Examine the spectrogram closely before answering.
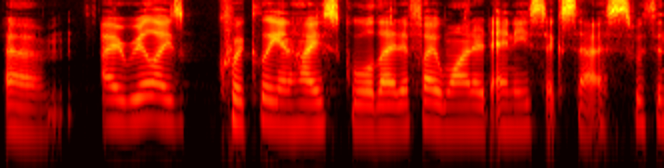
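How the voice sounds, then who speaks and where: A woman with a fairly low pitch talks at a moderate pace and with fairly even intonation in a very clean recording with a silent background. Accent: Quebec. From Quebec. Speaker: interviewee. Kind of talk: interview testimony.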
